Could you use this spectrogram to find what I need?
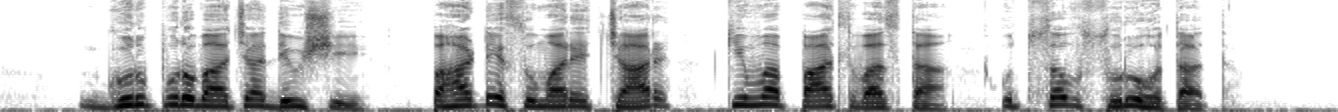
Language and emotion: Marathi, neutral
